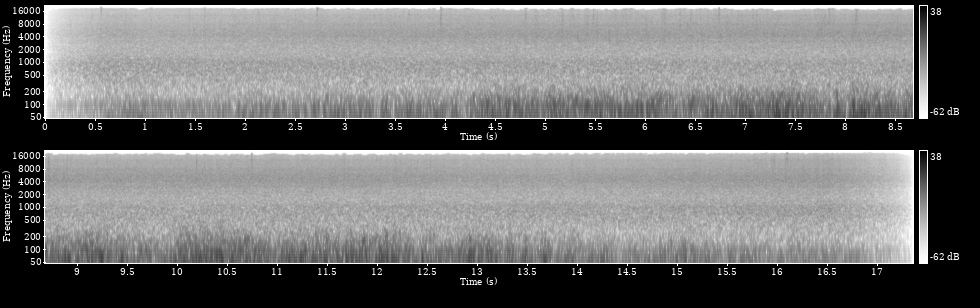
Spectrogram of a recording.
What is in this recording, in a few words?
wind in trees by Merced, Yosemite; Wind in the trees by the Merced; Spring trip to Yosemite Valley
